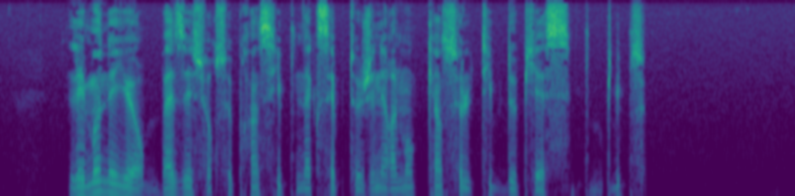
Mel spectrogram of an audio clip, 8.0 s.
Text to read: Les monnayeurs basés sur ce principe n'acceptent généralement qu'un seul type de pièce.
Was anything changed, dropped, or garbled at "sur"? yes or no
no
